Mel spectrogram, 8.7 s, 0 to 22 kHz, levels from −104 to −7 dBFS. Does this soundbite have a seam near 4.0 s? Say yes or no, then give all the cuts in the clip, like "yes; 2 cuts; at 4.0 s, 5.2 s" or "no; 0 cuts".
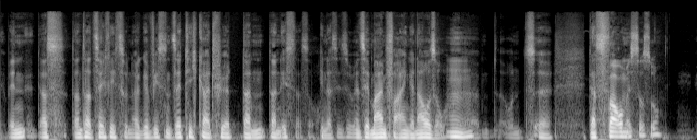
yes; 1 cut; at 4.0 s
